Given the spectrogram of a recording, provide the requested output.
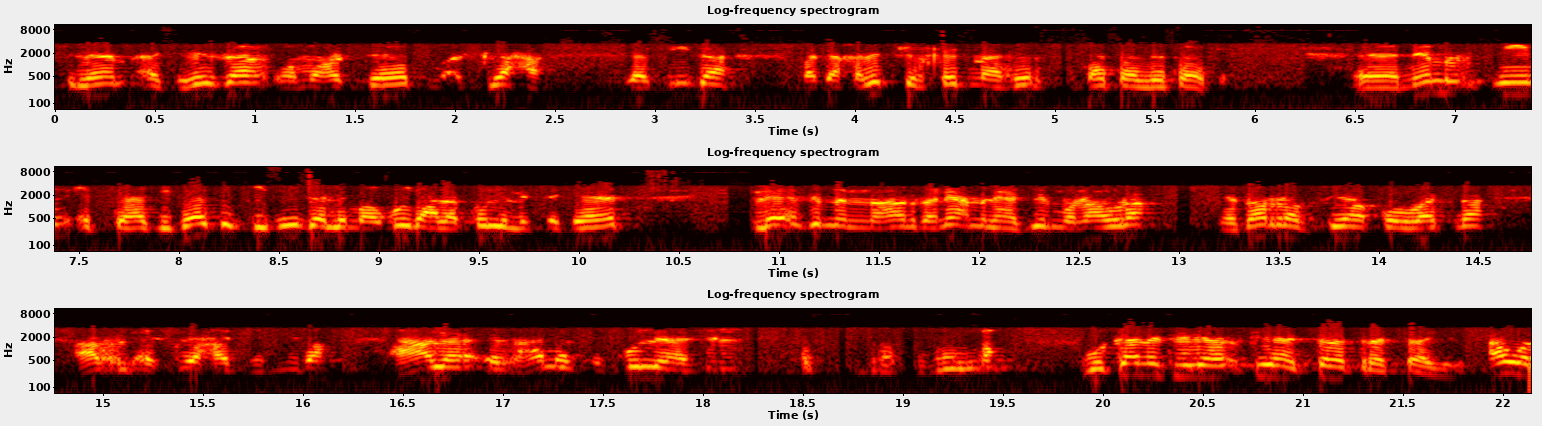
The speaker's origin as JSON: {"language": "Arabic", "country": "Egypt", "said": "احنا عندنا في مصر أربع اتجاهات استراتيجية"}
